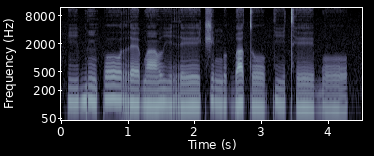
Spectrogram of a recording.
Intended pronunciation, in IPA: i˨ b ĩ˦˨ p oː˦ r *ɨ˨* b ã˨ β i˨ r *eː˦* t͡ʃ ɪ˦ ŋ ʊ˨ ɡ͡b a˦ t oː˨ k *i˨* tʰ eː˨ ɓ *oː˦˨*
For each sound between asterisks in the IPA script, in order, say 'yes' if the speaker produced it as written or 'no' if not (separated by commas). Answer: no, no, no, no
